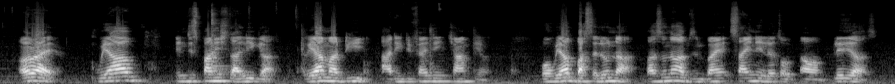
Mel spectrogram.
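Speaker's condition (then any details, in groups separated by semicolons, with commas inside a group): No condition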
